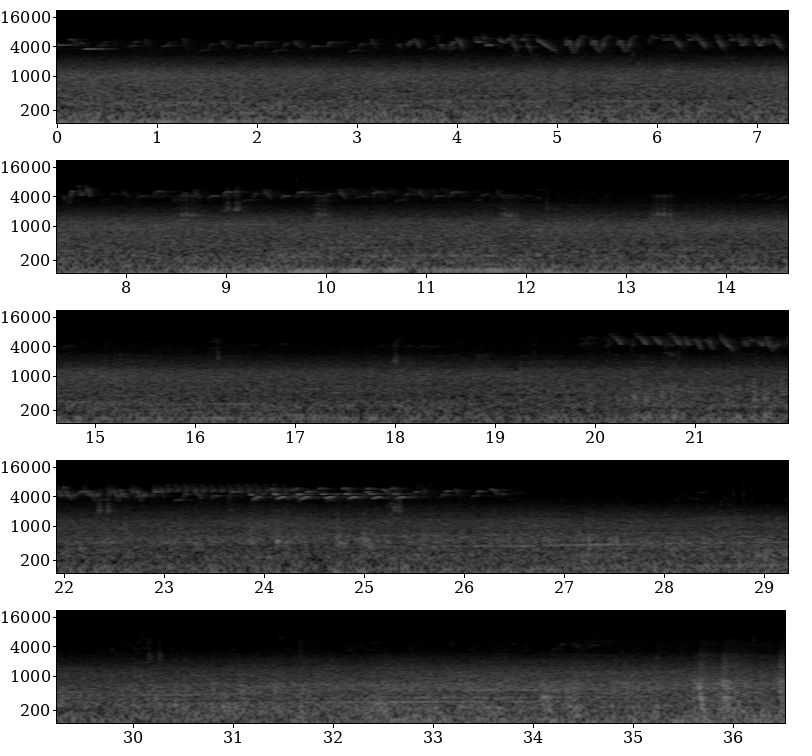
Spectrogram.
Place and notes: Барнаул, Алтайский край, Россия - Малаховские болота
Marsh near Malakhov street, Barnaul. Frogs, birds, distant tram, ambient sounds.
Altayskiy kray, Russia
